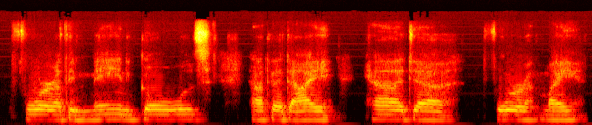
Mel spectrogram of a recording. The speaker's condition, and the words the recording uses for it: Aphasia. Aphasia is a speech and language deficit, and so obviously I still struggle a little with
